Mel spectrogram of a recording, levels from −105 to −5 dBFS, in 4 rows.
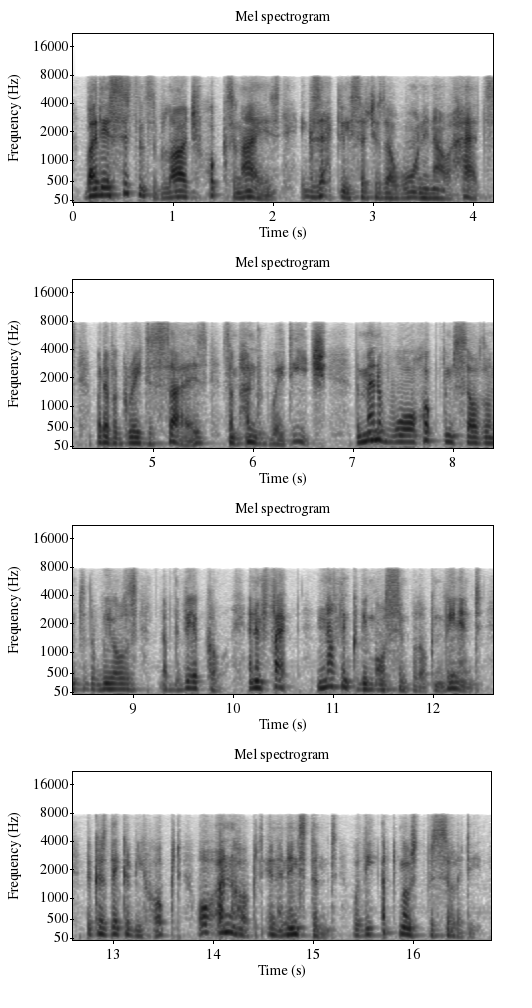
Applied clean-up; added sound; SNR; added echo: none; none; none; none.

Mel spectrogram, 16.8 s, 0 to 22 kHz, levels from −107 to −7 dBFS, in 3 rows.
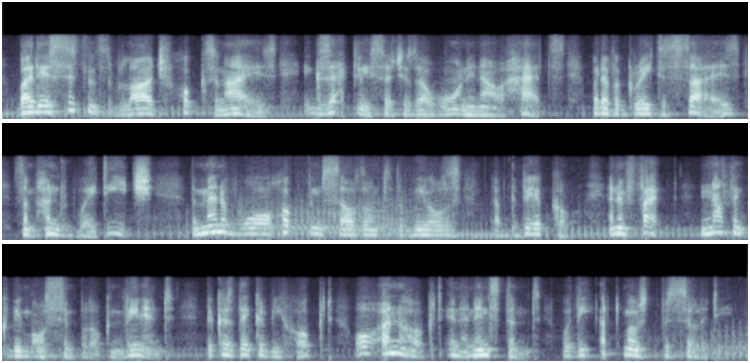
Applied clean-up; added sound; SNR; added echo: none; Motorcycle; 19 dB; none.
